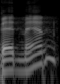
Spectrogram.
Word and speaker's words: Bedman?: You have to say it every time, Jay. Yeah, you got to say it like it's always a question, So when Bedman.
